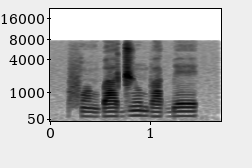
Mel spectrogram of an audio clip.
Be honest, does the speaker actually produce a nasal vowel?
yes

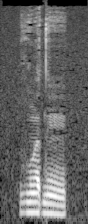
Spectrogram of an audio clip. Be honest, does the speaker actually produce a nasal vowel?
yes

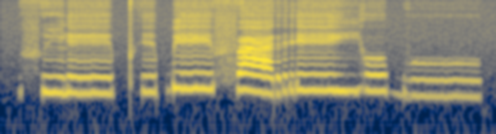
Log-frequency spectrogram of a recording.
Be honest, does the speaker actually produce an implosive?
yes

